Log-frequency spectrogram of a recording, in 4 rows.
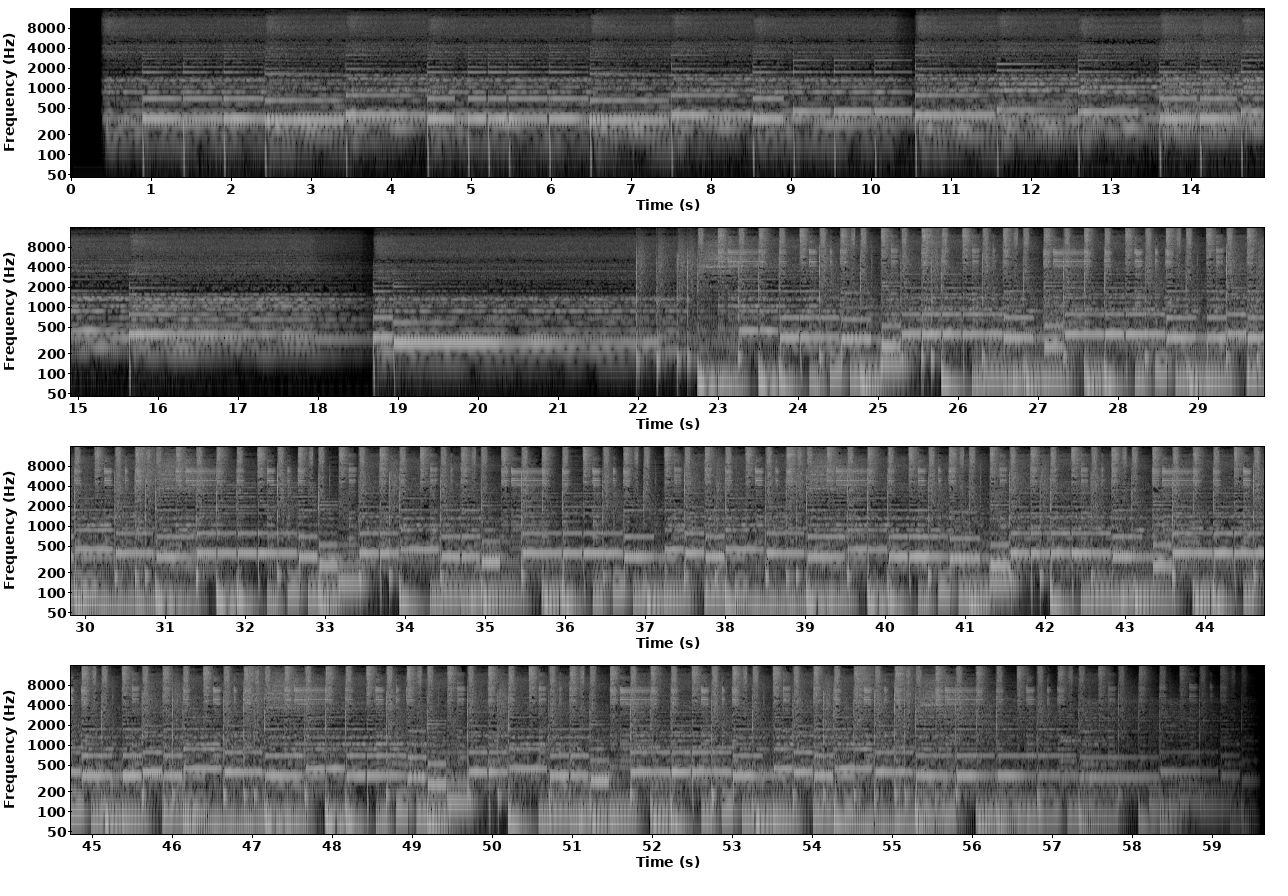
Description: Takt:          4/4
Tempo:         118.00
Tonart:            F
